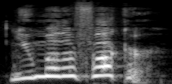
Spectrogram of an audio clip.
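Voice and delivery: high squeal of mock outrage; outraged squeal. Real, not acted. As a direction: squeal it in fake betrayal. Mock outrage at being teased.

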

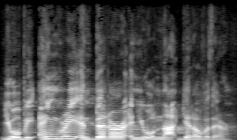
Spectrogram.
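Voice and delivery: ordinary talk, nothing marked

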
